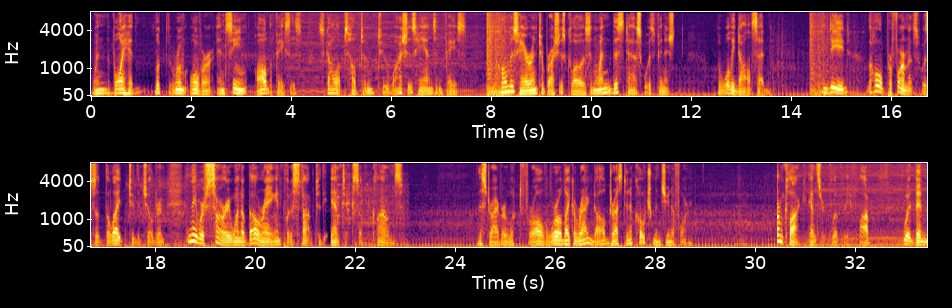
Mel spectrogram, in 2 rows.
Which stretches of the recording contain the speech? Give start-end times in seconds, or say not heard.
0.0-11.7, 12.3-13.7, 14.6-23.1, 24.4-28.8, 30.4-33.3.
